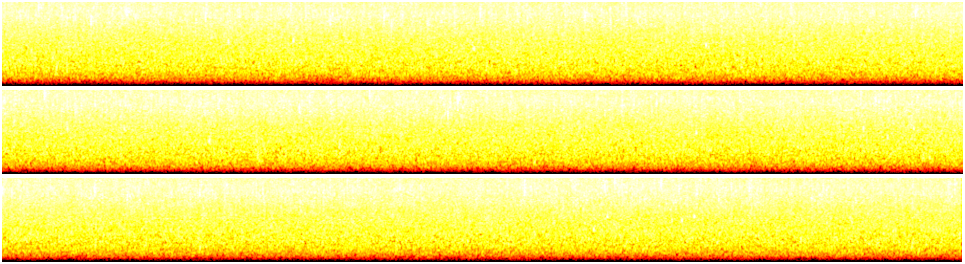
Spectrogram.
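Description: Constant rain hitting pavement: a bright, even hiss of countless drops, with no single drop or gust standing out.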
